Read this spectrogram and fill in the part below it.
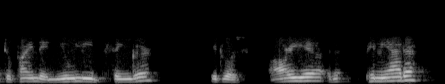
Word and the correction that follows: Pineda: Hey, it's pronounced Pineda.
